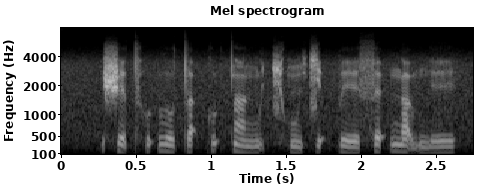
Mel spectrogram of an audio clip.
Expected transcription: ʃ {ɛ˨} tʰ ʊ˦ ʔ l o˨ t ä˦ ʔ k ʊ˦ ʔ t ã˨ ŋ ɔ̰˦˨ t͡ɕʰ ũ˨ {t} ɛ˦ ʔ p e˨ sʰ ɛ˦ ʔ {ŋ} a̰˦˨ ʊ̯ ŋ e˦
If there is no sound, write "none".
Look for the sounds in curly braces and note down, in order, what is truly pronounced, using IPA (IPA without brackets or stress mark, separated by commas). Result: ɛ̰˦˨, t͡ɕ, ŋ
